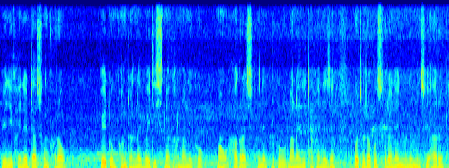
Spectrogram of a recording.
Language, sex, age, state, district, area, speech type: Bodo, male, 18-30, Assam, Chirang, urban, spontaneous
